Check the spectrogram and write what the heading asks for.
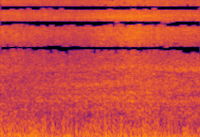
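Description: Wind buffeting the microphone of a camera carried on a moving bicycle: a steady, loud rushing rumble.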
